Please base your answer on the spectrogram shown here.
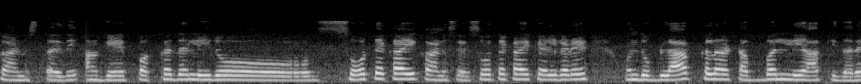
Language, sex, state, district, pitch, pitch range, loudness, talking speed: Kannada, female, Karnataka, Dharwad, 215 Hz, 200-235 Hz, -15 LUFS, 110 wpm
